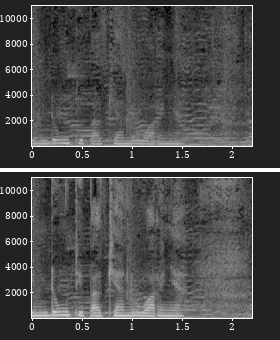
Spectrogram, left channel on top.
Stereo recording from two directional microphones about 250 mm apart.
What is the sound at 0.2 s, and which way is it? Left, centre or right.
Speech, right.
